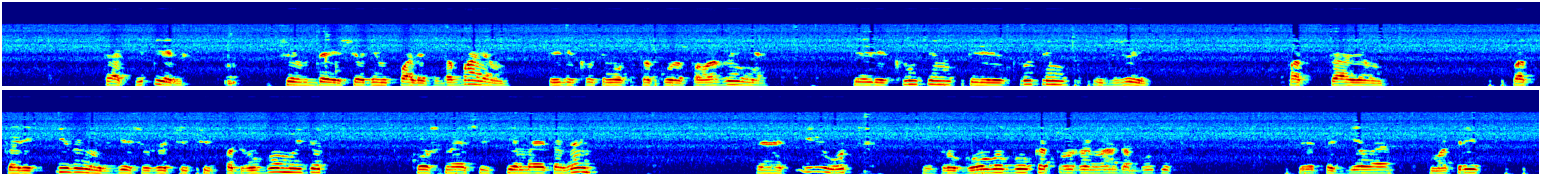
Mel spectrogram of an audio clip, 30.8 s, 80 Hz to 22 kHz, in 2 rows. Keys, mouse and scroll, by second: 3.1 shift+d, 4.2 click, 4.7 middle click, 6.4 r, 7.7 click, 8.2 middle click, 9.9 click, 10.7 g, 12.6 click, 13.7 click, 14.7 g, 15.7 click, 16.8 click, 17.1 g, 18.3 click, 19.2 click, 20.4 click, 20.4 g, 21.8-23.1 middle drag, 25.1 g, 25.8 click, 28.2 g, 29.3 click, 29.9 click, 30.3 g.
